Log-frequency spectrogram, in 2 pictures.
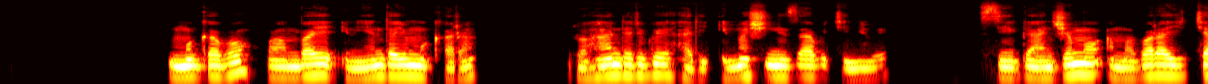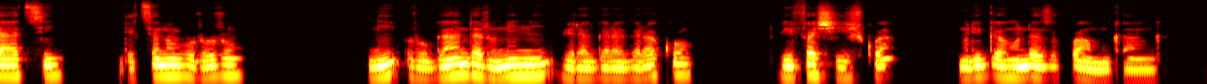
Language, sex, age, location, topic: Kinyarwanda, male, 25-35, Huye, health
